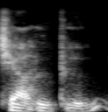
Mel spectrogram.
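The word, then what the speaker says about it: Teahupo'o: And if you ever want to watch really, really terrifying surf footage, you should search Chahupu, which is spelt T-Hupu, in Tahiti and watch some of the surf competitions there because it is insane.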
